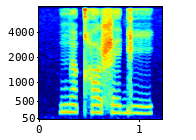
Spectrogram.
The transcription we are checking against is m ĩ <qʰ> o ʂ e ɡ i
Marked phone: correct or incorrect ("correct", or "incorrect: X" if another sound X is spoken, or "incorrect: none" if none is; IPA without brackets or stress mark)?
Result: correct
